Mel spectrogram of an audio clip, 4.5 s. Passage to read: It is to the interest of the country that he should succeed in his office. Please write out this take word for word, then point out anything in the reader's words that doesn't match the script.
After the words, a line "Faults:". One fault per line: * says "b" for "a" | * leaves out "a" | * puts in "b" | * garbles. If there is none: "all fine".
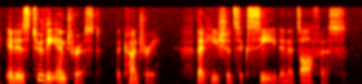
It is to the interest the country that he should succeed in its office.
Faults:
* leaves out "of"
* says "its" for "his"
